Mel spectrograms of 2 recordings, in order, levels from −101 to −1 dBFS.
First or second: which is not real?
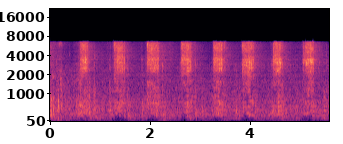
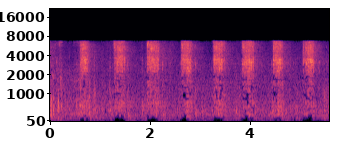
first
